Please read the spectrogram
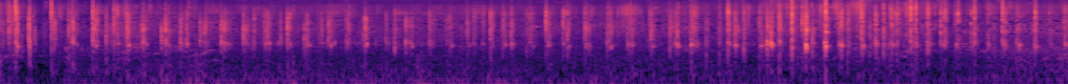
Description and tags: Trampling horses on the road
